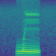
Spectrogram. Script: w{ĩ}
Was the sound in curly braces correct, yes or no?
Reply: yes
